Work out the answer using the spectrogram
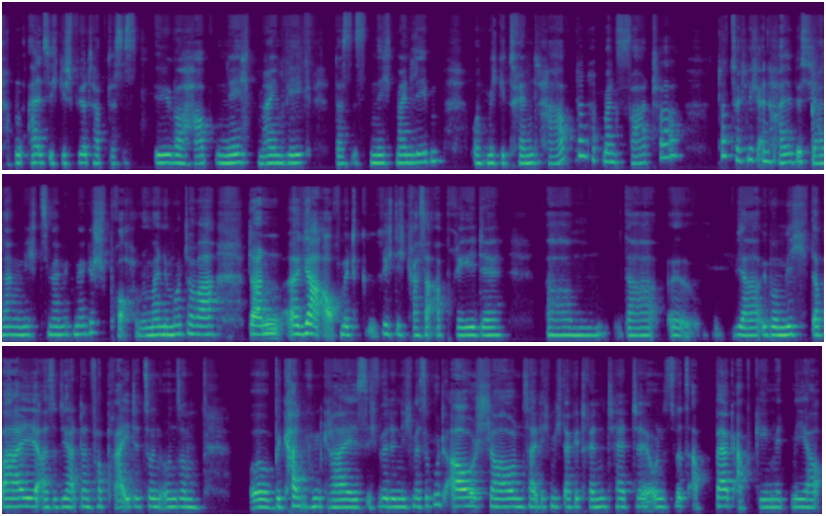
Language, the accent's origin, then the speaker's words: German; Ulm, Baden-Württemberg, Germany; ich wollte die Schauspielschule hier an meinem Heimatort in Ulm besuchen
